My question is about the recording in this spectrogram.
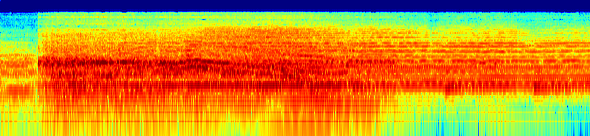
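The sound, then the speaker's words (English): A milk truck's engine suddenly roars to life and runs steadily, loud, its droning hum easing slightly as it begins driving off. No voices. “The light at the other end turned out to be a milk truck without a driver.”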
